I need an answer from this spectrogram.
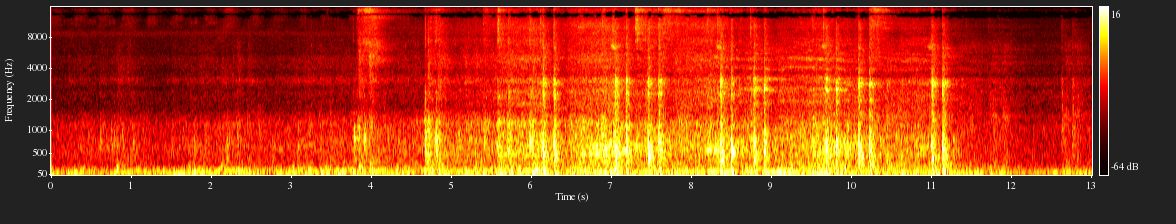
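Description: A train passing close by: a low rumble builds, then from about four seconds in the wheels clack over the rail joints in quick repeated clusters, loudest midway and dying away about two seconds before the end.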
